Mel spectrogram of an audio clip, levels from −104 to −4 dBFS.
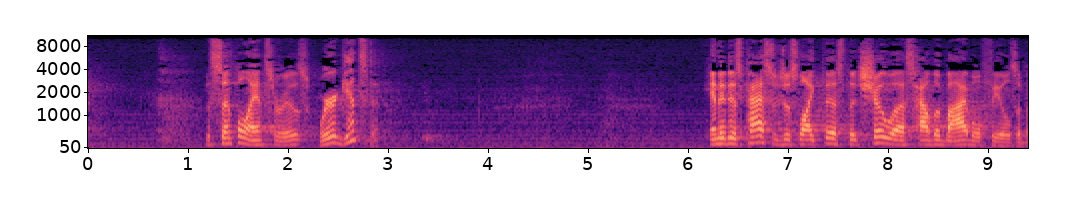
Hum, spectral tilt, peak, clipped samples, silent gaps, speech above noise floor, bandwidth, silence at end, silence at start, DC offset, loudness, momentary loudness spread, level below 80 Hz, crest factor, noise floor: none; -3 dB/octave; -6 dBFS; under 0.1%; none; 35 dB; 10.5 kHz; 0 s; 0.7 s; under 0.1%; -26 LUFS; 10 LU; -68 dBFS; 22 dB; -62 dBFS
